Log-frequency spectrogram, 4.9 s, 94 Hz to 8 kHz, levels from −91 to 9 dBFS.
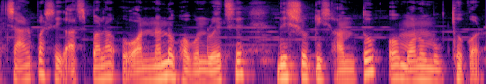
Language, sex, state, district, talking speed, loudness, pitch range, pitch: Bengali, male, West Bengal, Alipurduar, 125 wpm, -16 LUFS, 105-140 Hz, 120 Hz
